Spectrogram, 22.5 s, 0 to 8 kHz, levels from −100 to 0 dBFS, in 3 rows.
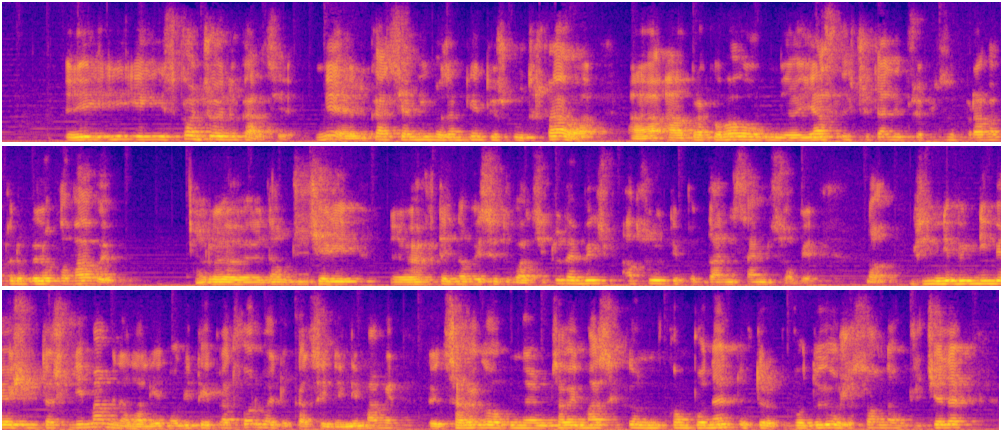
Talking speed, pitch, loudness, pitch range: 145 wpm, 150 Hz, -15 LUFS, 135-165 Hz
